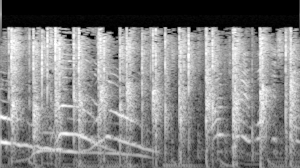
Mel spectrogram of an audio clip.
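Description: An audience, including some teachers, at STFA Seaward Woo College claps steadily for about three seconds, a dense, loud patter of many hands, while voices whoop and call out over it with rising and falling pitch.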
